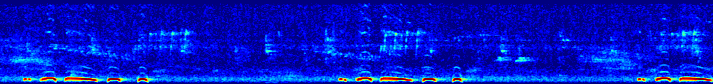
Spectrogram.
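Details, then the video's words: Lure recording of a spotted dove to stimulate captive doves to coo: three repeated low phrases a few seconds apart, each short stuttered hoots, a drawn-out slurred coo and two brief closing notes. Soft chirps of small birds in the background. "Tiếng chim cu gáy mồi chuẩn thúc kích bổi nhanh nổi hiệu quả/cu gáy kích mồi tập bổi.chim cu gáy"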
